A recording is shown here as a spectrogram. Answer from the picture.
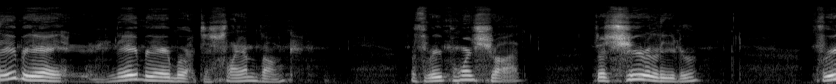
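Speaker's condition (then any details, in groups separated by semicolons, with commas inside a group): Head and neck cancer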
